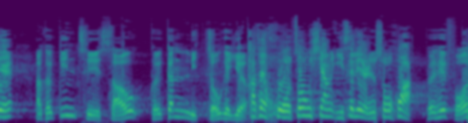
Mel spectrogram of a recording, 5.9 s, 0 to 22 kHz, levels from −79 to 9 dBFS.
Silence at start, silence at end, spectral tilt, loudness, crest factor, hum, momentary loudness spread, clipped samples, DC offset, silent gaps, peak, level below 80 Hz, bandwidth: 0 s; 0 s; -3 dB/octave; -21 LUFS; 16 dB; none; 8 LU; under 0.1%; under 0.1%; none; -6 dBFS; -66 dBFS; 13 kHz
